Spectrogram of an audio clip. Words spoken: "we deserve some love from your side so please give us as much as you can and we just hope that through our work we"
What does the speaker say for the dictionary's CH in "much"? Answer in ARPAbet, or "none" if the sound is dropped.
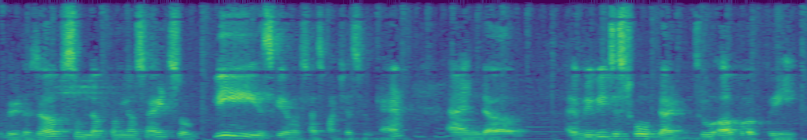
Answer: CH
